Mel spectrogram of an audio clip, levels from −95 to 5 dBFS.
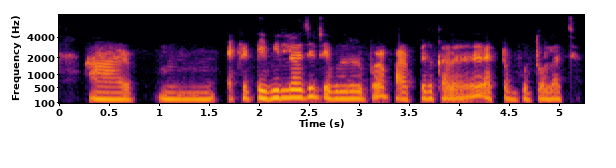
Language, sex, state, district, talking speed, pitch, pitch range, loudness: Bengali, female, West Bengal, North 24 Parganas, 150 wpm, 185 Hz, 175-220 Hz, -19 LUFS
